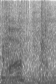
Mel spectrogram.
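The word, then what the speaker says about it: です: It's spelled D-E-S-U, but pronounced death.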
